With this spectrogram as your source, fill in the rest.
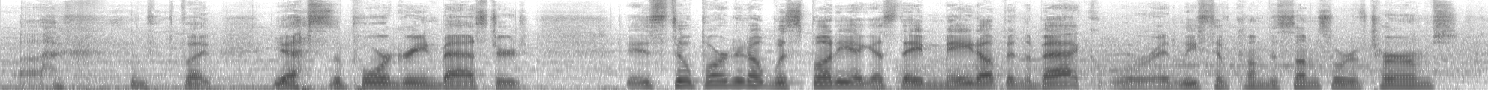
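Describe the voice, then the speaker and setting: A man with a fairly high pitch speaks at a moderate pace, leaving long, frequent pauses, with music in the background. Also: ordinary pitch variation. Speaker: wrestling commentator. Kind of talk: live commentary. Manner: halting, many fillers.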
